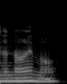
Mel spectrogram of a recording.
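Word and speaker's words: Nanaimo: was and uh in the Pacific Northwest in Naimo. Naimo. Wow. Excellent pronunciation by the way.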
